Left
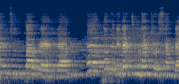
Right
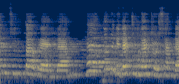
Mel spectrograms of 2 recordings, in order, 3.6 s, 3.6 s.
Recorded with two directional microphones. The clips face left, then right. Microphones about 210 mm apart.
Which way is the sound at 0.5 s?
30° right (ahead or behind).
